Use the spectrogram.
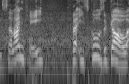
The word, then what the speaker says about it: Solanke: Salank, I said his name wrong again, Salane.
